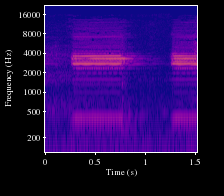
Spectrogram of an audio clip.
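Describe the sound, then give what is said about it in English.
A car alarm blares in repeated steady tones, a loud sustained electronic honk that cuts off briefly and then starts again, with no talking over it. “We have a car alarm going off.”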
